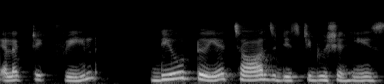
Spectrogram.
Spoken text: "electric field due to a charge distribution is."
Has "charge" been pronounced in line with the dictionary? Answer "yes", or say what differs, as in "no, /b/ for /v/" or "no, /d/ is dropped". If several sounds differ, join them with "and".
yes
